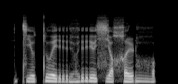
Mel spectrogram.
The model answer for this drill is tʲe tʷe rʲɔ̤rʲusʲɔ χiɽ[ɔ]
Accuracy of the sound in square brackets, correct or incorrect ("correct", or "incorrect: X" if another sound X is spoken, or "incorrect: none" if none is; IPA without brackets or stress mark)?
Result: incorrect: ɔ̤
